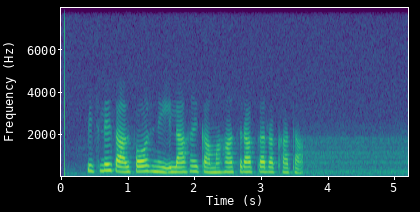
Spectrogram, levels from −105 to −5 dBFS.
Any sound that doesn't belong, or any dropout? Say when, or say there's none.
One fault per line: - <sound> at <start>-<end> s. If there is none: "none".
none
